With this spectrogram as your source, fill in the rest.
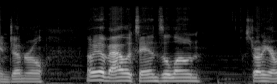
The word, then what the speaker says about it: Anzalone: linebacker I've always died I thought it was pronounced Anzalone II I could be wrong but I'm just gonna say ends alone and I feel like that's how I've heard it pronounced at least more recently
